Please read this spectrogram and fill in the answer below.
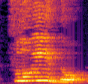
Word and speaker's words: fluido: A palavra fluido. Percebe que o i, a gente fala separado do fluido. Então, fica fluido. A gente tem aí um hiato. O u e o i se separam, tá?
